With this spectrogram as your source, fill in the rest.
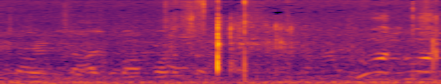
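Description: A cricket bat hits a ball with a sharp crack.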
